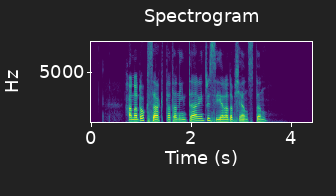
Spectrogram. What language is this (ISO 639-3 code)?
swe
